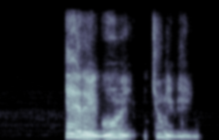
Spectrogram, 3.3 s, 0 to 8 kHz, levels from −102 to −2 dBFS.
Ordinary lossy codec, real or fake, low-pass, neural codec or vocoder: AAC, 48 kbps; fake; 7.2 kHz; codec, 44.1 kHz, 7.8 kbps, Pupu-Codec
